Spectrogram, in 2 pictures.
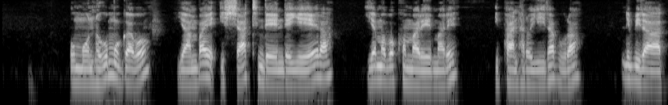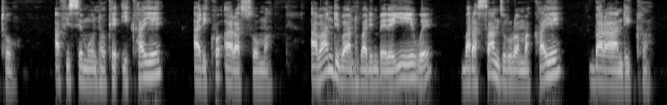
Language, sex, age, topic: Rundi, male, 25-35, education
